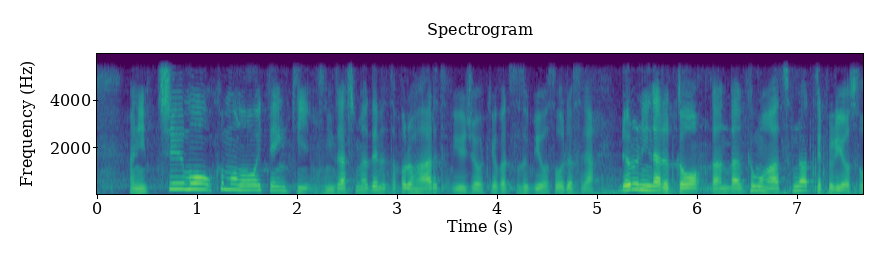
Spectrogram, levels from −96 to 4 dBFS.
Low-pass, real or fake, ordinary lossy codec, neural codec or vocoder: 5.4 kHz; fake; none; codec, 24 kHz, 0.9 kbps, WavTokenizer, small release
